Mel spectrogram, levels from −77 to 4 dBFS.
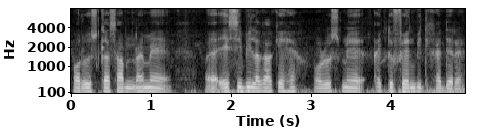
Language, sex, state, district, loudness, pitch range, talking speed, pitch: Hindi, male, Arunachal Pradesh, Longding, -16 LUFS, 120-130 Hz, 230 wpm, 125 Hz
